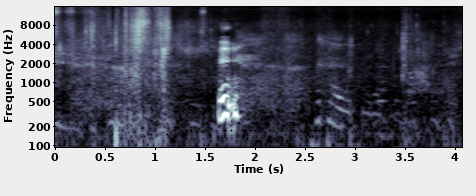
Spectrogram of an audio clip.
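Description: A quiet stretch of faint voices, with one short vocal sound about a second and a half in, over soft handling noise and a light knock near the start.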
